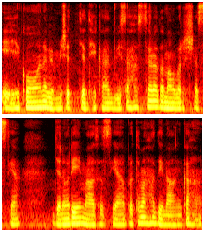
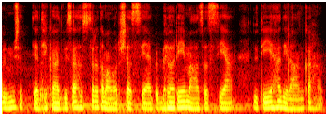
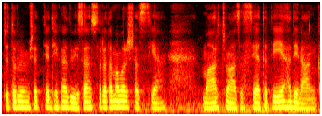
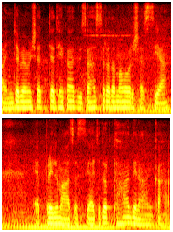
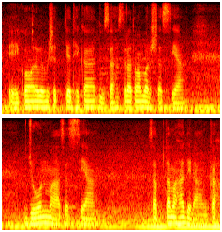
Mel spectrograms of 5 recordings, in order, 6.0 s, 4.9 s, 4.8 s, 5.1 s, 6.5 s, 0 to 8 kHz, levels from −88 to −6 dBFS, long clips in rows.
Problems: constant background noise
